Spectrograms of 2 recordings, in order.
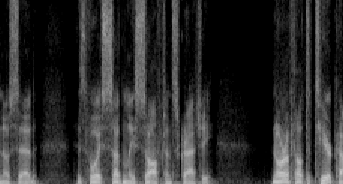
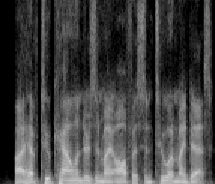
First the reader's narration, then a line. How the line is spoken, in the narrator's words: Luther said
